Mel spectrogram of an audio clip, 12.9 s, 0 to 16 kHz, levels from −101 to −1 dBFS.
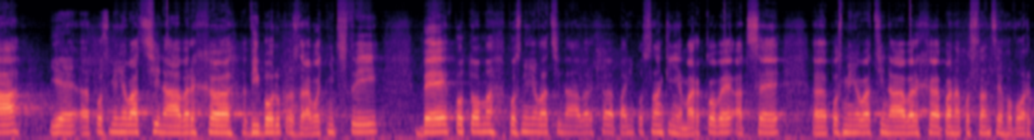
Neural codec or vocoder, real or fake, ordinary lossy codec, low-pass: none; real; Opus, 24 kbps; 14.4 kHz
